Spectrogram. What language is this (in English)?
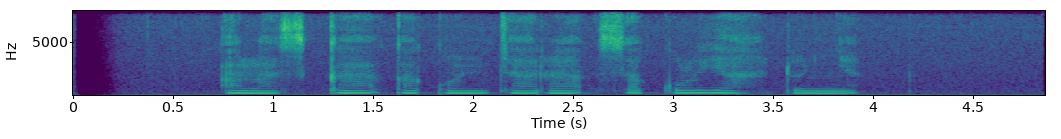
Sundanese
